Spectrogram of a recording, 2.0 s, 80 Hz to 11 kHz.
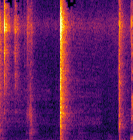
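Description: A single sharp click about a second in, with a few fainter taps around it, as disassembled SIG SG 553 rifle parts (the lower receiver and a magazine) are moved and set down on a rubber work mat.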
